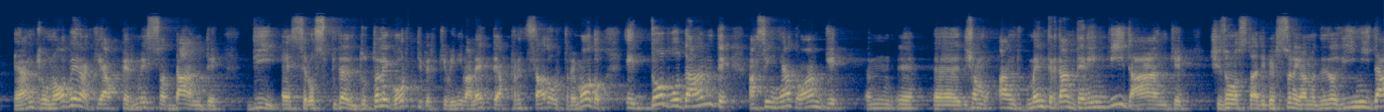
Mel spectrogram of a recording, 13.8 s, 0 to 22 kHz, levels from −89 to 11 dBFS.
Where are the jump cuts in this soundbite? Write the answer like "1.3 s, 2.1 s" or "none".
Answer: none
